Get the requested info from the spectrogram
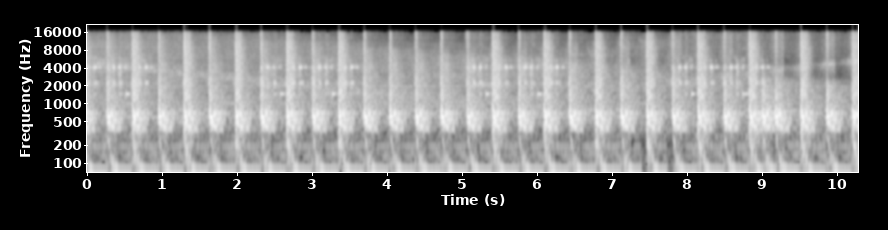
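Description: Crossbreed / J-core hardcore electronic music: a fast, even rhythm of hard percussive hits over a deep bass, with a brief dropout about seven and a half seconds in.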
